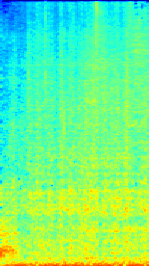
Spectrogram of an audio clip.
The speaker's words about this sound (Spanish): Anuncio cierre de puertas. Cerramos puertas y nos dirigimos a una estación más.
